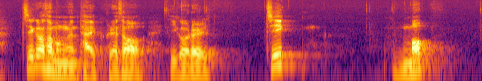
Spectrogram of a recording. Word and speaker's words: 찍먹: 그래서 이거를 찍, 먹, 부, 먹. 발음할 때는 찍먹, 부먹, of course. 이렇게 발음해요.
